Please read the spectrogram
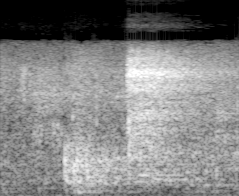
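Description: Small spherical magnet rolling down an inclined aluminium channel: a rolling rumble that starts just over half a second in and turns louder and brighter about half a second later.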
